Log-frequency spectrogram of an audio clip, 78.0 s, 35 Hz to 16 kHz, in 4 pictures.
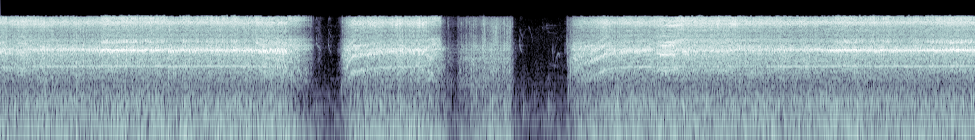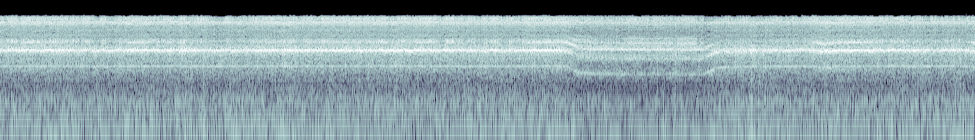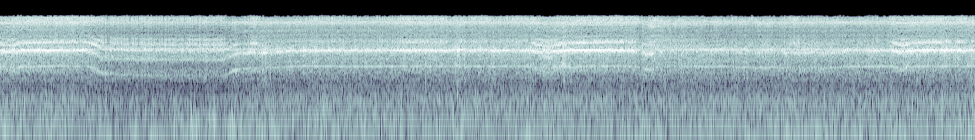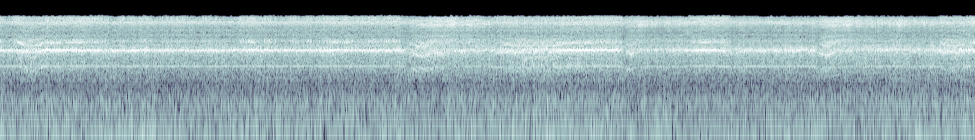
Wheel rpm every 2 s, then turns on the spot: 230, 240, 210, 110, 100, 30, 200, 230, 230, 240, 230, 230, 230, 240, 230, 210, 170, 220, 230, 230, 200, 160, 220, 230, 230, 230, 230, 220, 230, 230, 230, 230, 230, 230, 220, 230, 230, 230, 230.
8-10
